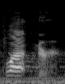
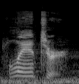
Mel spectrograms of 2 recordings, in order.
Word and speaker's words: Plattner: this one glitch where sergeant plattner keeps getting pronounced planter dr amari suggests it's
